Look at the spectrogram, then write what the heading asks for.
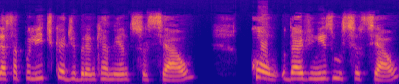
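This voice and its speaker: High-pitched woman with a dark, mellow tone, the sound dry and close with no echo. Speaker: teacher. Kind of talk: online live lesson. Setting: livestream.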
